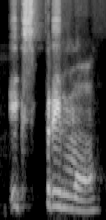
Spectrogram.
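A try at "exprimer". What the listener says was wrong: नो मो, नॉट मो, it's a मे, M E R,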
